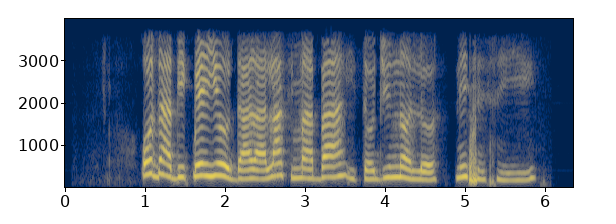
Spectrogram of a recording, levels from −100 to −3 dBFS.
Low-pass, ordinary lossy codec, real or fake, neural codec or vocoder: 3.6 kHz; AAC, 24 kbps; fake; codec, 16 kHz, 4 kbps, FunCodec, trained on Chinese and English, 50 frames a second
